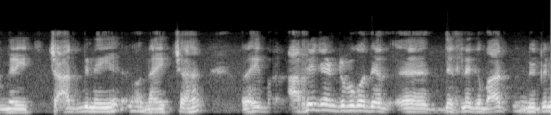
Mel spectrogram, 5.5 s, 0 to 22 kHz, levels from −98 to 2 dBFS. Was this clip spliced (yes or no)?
yes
